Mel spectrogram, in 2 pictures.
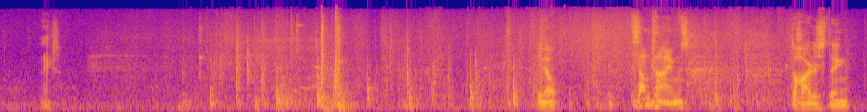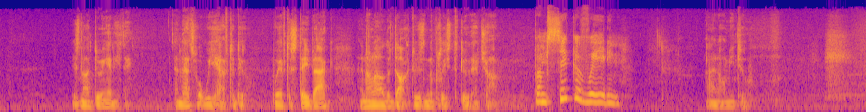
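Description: A girl speaks softly, close by.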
